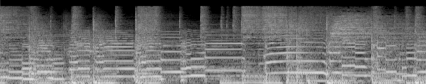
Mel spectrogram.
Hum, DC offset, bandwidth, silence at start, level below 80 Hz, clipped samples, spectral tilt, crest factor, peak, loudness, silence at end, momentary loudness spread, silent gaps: none; under 0.1%; 16.5 kHz; 0 s; -20 dBFS; under 0.1%; -4 dB/octave; 12 dB; 0 dBFS; -12 LUFS; 0 s; 3 LU; none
